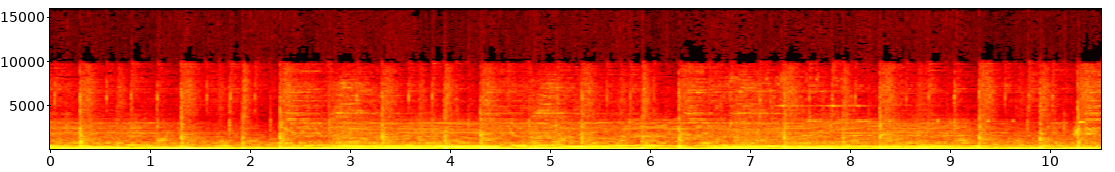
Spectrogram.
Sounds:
Progressive rock, Music

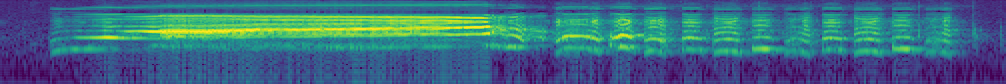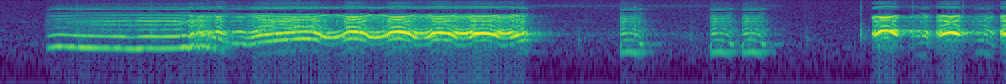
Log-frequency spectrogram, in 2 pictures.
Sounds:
inside a small room

